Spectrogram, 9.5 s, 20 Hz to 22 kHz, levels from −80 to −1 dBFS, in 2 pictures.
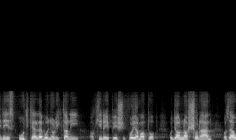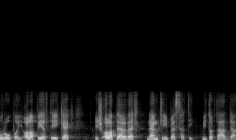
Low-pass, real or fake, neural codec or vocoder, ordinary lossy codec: none; fake; codec, 16 kHz, about 1 kbps, DyCAST, with the encoder's durations; none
